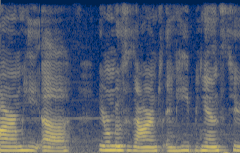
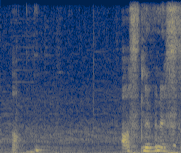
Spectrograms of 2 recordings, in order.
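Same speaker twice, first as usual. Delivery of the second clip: faint, whispered dying voice; 3 semitones lower, 10 dB quieter than usual. Narrating a game scene, the speaker voices the dying father pulling you closer. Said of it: "to pull you a little closer, like".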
